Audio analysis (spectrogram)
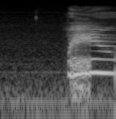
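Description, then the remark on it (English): A pet cat named Nathan lets out a single loud meow after a brief quiet pause, the call holding steady and slightly drawn out until the end, with a chirping quality. “Can you guys hear the chirping when he goes like... Hi. Hi. Hi. Meow. Meow.”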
